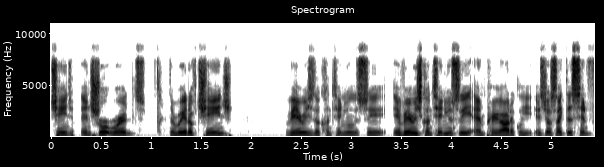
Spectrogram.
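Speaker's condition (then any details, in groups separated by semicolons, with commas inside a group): No condition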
